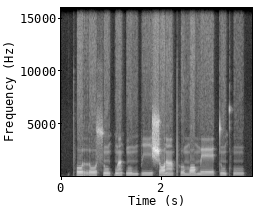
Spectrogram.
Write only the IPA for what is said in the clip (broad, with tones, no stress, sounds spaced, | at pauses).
pʰ o˦ r o˨ s ũ˦ kʷ ã˦ k͡p ũ˨ m p iː˨ ʃ ɔ˦ ɾ ã˨ pʰ ʊ˦ m ɔ˦ m eː˨ t ũ˦ kʰ ũ˨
